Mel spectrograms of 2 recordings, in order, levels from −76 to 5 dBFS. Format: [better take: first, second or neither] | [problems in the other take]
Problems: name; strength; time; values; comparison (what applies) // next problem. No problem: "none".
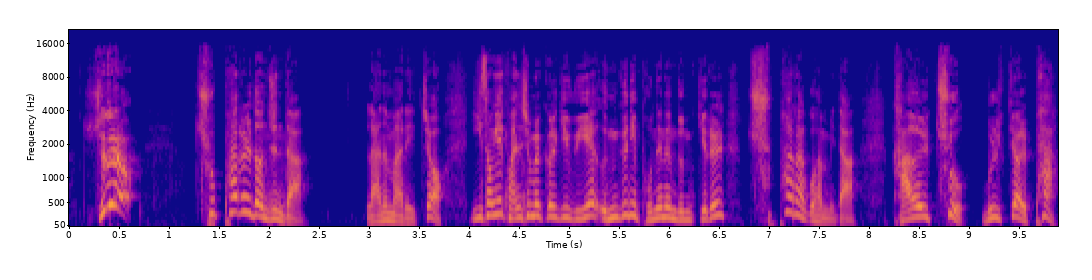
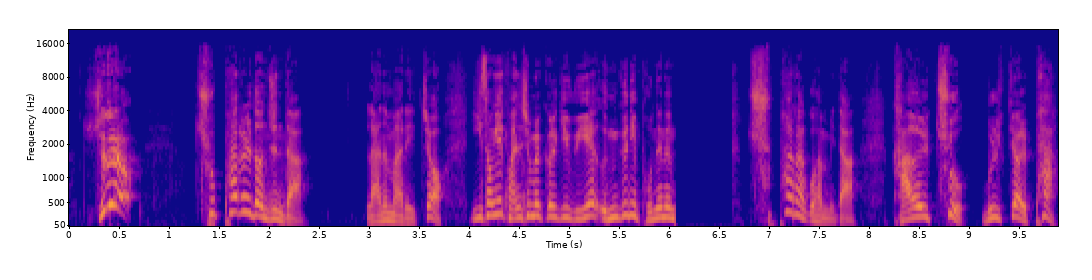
first | audio cutting out; at 6 s for 0.5 s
